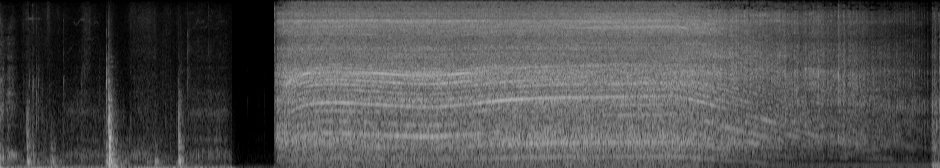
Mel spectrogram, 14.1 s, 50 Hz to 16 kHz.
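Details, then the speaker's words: Vintage Fein ASG 658 tapper motor labouring while tapping a hole with oil: high steady whine sags and drops in pitch as the tap bites; owner suspects the old, dull tap, with the holes slightly oversized for the tap size. "he you can hear the motor struggle a little bit on that one it could be CU this tap is old and uh and doll"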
